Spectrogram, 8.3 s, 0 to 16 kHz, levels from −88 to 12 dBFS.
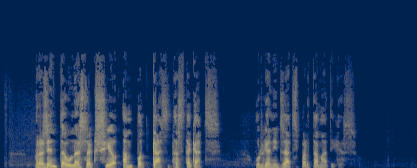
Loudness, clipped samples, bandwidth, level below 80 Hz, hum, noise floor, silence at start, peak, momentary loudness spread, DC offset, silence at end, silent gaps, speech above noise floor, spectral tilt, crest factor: -18 LUFS; under 0.1%; 11 kHz; -64 dBFS; none; -78 dBFS; 0.7 s; 0 dBFS; 12 LU; under 0.1%; 1.7 s; none; 59 dB; -5 dB/octave; 20 dB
